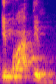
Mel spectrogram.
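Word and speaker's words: امرأةٍ: Jadi bacanya kan imro'atun, imro'atin ya, jadi badal.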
